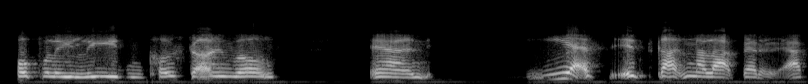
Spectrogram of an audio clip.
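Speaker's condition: Cerebral palsy; hearing impaired

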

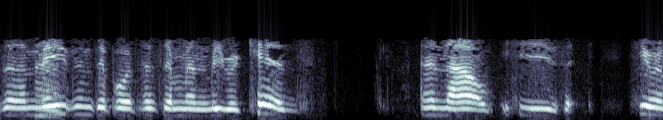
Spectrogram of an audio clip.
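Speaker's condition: Cerebral palsy, mild; lack of oxygen at birth, not breathing 45 minutes, emergency c-section, diagnosed around age 2, affects gait; mildly affects speech

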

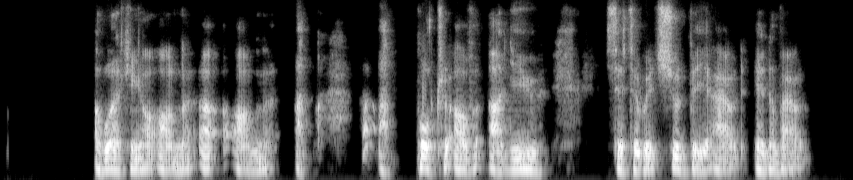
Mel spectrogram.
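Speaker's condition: Stammering; talks with a stammer; repeated sounds, prolonged sounds

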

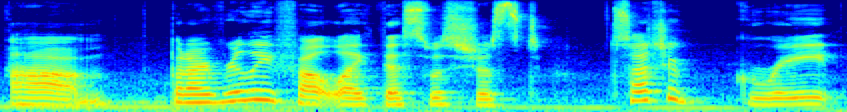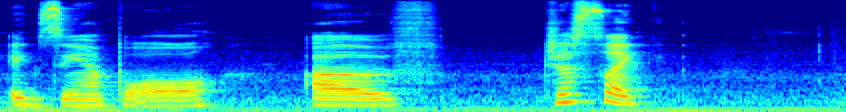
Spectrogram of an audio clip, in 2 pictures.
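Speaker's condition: No condition

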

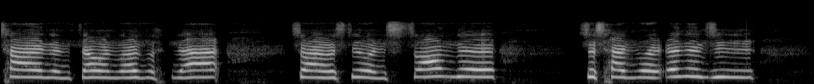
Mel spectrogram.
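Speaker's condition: Tracheostomy; lymphatic system

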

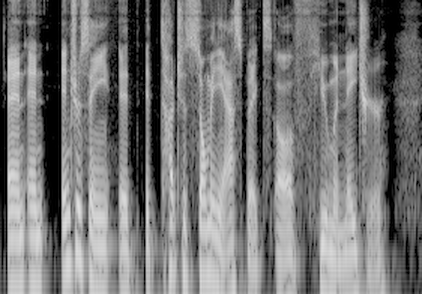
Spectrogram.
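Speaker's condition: No condition

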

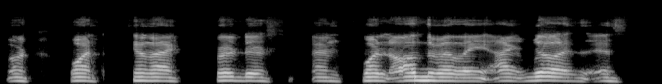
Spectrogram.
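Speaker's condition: ALS; hard to talk clearly

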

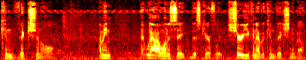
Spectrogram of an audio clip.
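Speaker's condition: No condition

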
